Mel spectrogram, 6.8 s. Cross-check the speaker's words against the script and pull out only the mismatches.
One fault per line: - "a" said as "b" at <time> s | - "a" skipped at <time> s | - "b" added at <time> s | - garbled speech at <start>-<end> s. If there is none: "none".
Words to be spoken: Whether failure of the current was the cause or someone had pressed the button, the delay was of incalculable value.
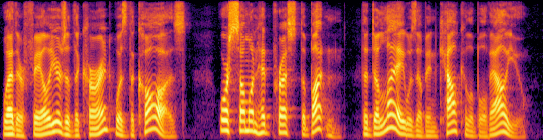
- "failure" said as "failures" at 0.3 s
